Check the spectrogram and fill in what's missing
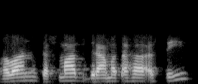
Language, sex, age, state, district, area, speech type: Sanskrit, male, 30-45, Telangana, Nizamabad, urban, conversation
